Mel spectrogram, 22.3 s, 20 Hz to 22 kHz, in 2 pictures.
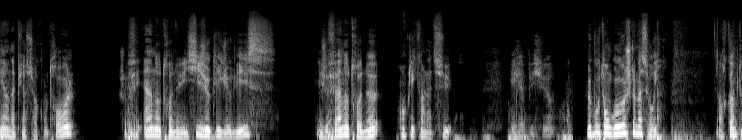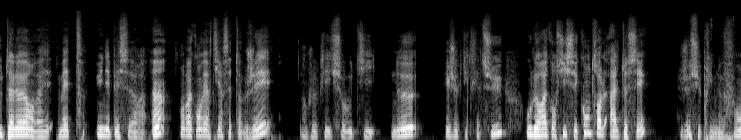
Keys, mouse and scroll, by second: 2.8 click, 4.0 ctrl+click, 6.8 ctrl+click, 10.6-13.3 middle drag, 13.3 click, 15.2 click.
